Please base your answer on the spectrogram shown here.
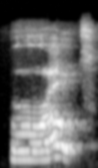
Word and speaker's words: wrote: Again, that silent E that makes that O go a long O. So we have O. What word? Wrote.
